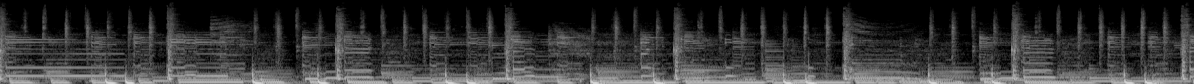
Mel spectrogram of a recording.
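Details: Strummed guitar music with bass plays throughout, and no animal sound is heard.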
